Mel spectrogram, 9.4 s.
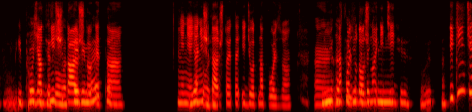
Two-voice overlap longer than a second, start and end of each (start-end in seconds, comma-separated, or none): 0.6-2.3, 6.4-8.0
